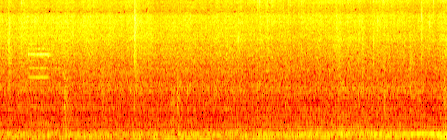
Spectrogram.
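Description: Corn and vegetables frying on a high gas flame, a continuous loud sizzle and crackle with occasional soft stirring scrapes, steady throughout and close.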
